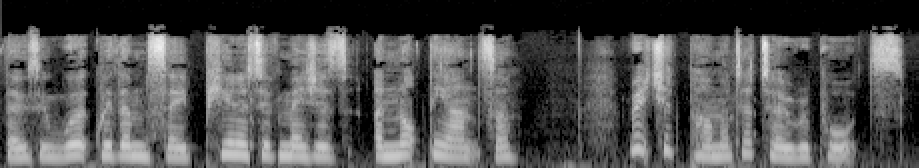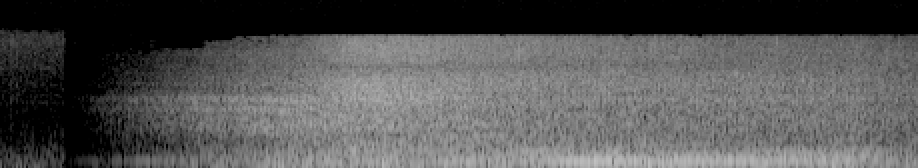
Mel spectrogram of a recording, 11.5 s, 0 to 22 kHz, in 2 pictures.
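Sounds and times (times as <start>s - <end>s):
speech: 0.0s - 5.7s
traffic of many vehicles crossing a bridge on the outskirts of Whangarei: 6.3s - 11.4s.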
